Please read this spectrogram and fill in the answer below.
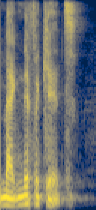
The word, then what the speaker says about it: Magnificat: Somebody just say it with me, Magnificat.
